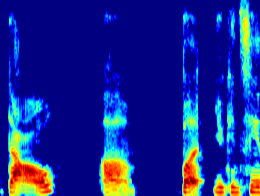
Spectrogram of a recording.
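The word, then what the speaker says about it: 岛: Um, it's pronounced dao.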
